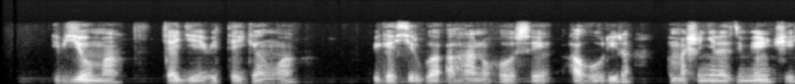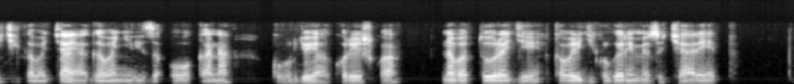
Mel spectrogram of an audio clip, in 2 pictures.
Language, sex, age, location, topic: Kinyarwanda, male, 18-24, Kigali, government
